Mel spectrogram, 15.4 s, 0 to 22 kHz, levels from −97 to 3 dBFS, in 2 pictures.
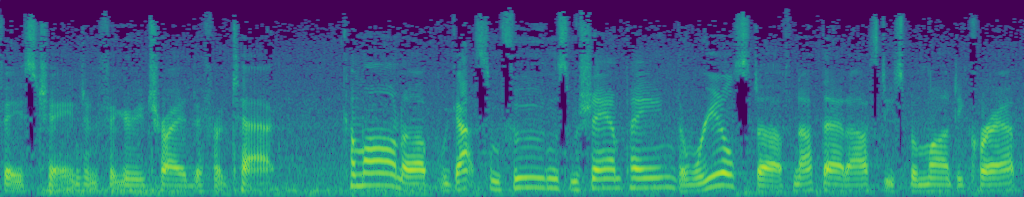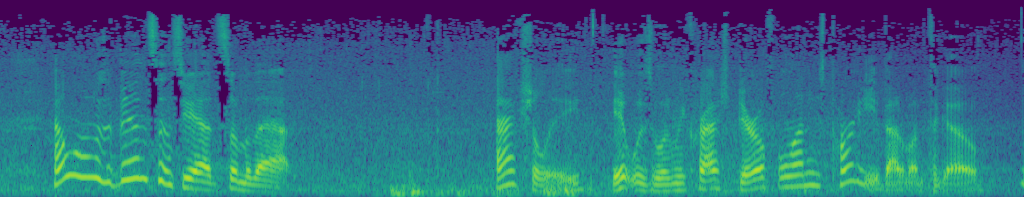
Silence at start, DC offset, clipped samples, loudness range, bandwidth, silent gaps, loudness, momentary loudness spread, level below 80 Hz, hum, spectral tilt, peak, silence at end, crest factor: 0 s; under 0.1%; under 0.1%; 3 LU; 17 kHz; none; -17 LUFS; 14 LU; -44 dBFS; none; -5 dB/octave; 0 dBFS; 0 s; 16 dB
